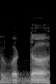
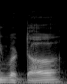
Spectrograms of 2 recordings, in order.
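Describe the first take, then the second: First: ਵੱਡਾ with a plain doubled ḍ; careful vaḍḍaa for ਵੱਡਾ; correct light ḍ. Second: ਵੱਡਾ with a heavy ḍh in place of ḍ; misreading ਵੱਡਾ as vaḍḍhaa; mistaken heavy consonant. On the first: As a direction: keep the middle of ਵੱਡਾ light, no ḍh. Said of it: "ਸੁੱਧ ਪਾਠ ਵੱਡਾ ਹੈ". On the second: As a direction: weigh down the middle consonant of ਵੱਡਾ like ḍhaḍḍa. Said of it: "ਇਹ ਗਲਤ ਹੈ". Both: Shown as a demonstration.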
